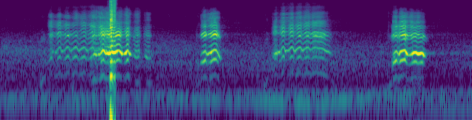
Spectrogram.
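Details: Penned by themselves in a new fence, goats give four wavering bleats in under five seconds, alternating longer and shorter cries, with one sharp knock during the first call.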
